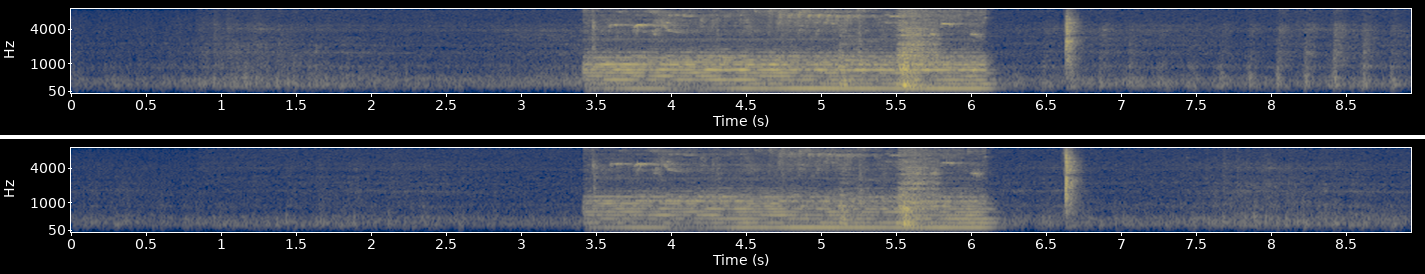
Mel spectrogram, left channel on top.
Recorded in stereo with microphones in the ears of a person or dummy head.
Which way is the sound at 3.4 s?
75° left (ahead or behind).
